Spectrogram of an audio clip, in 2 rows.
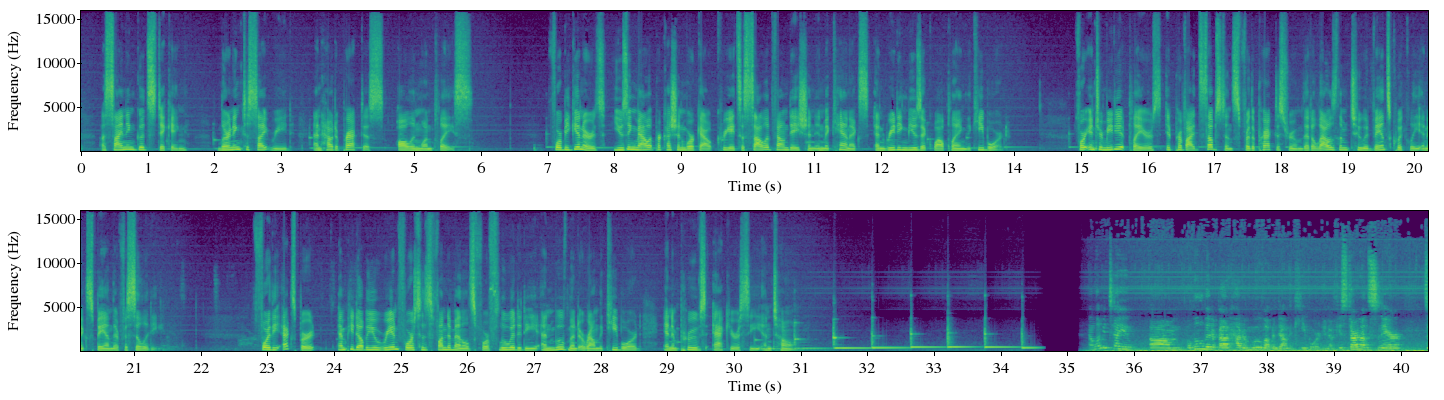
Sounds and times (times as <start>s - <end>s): Speech: 0.3s - 5.9s, 7.1s - 13.8s, 15.0s - 21.7s, 22.6s - 30.9s, 35.3s - 40.4s
Percussion: 30.2s - 34.6s.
